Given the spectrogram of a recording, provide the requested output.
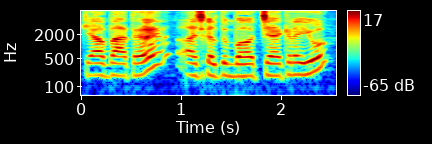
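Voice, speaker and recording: A woman's voice: mid-range voice, animated, moderate pace, a little mellow, lightly acted. A woman voicing a mild adult husband in a family story, with a reasoning manner. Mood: curious, teasing. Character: mild adult husband defending his mother.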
